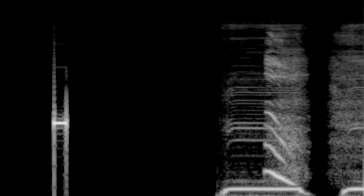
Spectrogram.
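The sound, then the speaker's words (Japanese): A phone's email notification beep sounds as one short, clear, steady tone, followed after a pause by a voice. “あ、今度はメールだ。”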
